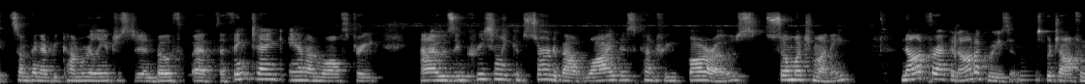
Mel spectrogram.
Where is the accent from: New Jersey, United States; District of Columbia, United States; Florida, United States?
District of Columbia, United States; Washington; I'm actually a third generation native Washingtonian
